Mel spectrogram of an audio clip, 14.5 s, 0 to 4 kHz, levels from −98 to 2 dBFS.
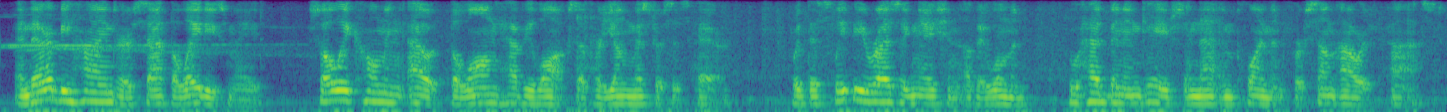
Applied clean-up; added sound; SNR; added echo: none; Train; 19 dB; reverberation time 0.2 s.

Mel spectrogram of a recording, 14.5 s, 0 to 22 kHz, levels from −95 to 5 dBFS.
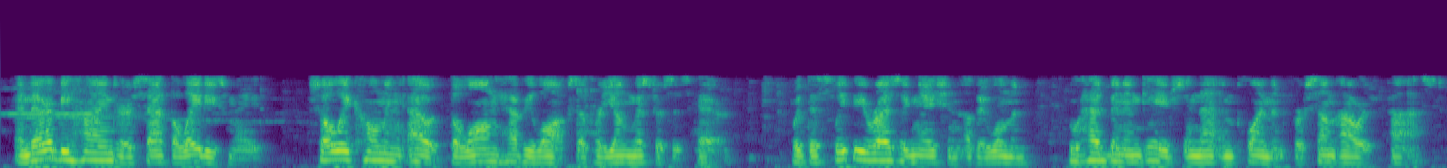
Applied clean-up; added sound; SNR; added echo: classical method WPE with log-MMSE.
